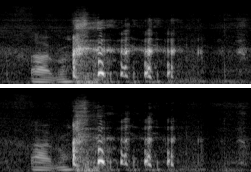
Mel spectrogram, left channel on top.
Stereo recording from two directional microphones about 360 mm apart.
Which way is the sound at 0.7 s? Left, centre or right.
Centre.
